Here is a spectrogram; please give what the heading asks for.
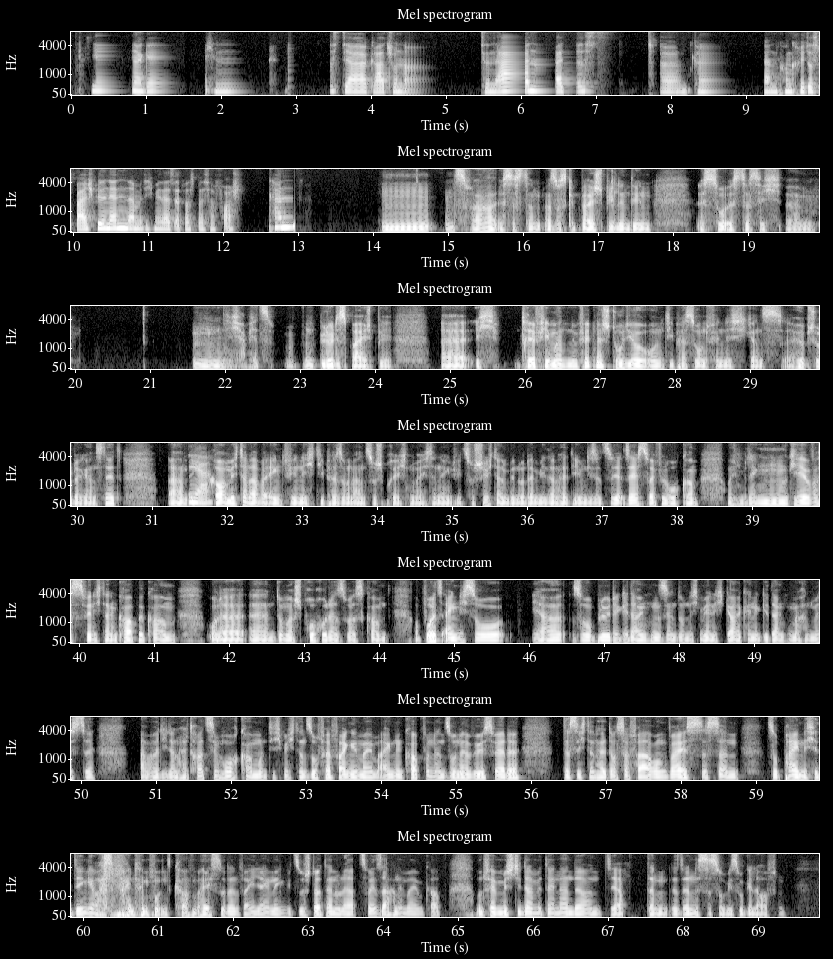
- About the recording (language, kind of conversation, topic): German, advice, Wie kann ich meine Selbstzweifel überwinden und trotzdem handeln?
- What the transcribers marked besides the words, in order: distorted speech; unintelligible speech; unintelligible speech; unintelligible speech; other background noise; laughing while speaking: "aus meinem Mund kommen"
